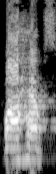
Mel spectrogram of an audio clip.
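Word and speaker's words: perhaps: তো এখানে দেখো যে পারহ্যাপস এই যে মাঝখানে আছে, র এর কোনো উচ্চারণ নেই, তুমি পারহ্যাপস বললেই হবে।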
